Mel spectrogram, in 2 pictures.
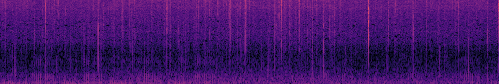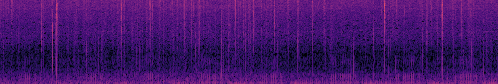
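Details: Cat purr mixed with a crackling fireplace, the low rumble with faint breath pulses partly masked by dense snapping and popping of the fire.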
